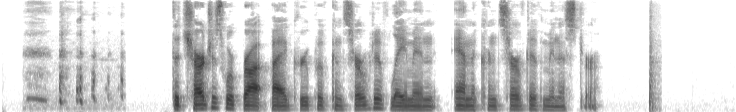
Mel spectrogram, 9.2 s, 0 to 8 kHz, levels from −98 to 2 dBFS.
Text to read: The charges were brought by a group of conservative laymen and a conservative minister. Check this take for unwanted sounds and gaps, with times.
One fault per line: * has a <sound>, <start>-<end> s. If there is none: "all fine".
* has a laugh, 0.3-1.6 s
* has a thud, 8.1-8.3 s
